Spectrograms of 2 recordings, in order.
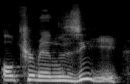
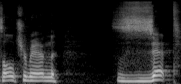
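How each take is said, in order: First: The final letter is said as zee. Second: The final letter is said as zett. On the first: The speaker calls it wrong. "this is not the American pronunciation. It's not Ultraman Z" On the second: The speaker calls it right. "It is Ultraman Z"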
